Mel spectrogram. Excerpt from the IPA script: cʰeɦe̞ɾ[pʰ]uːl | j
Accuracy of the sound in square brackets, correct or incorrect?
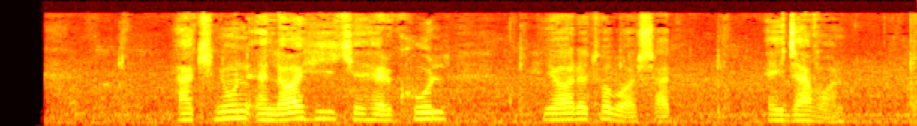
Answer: incorrect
